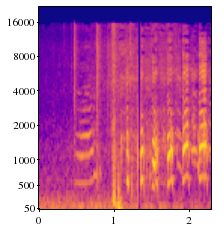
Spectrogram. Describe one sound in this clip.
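Water splashes as a person drops into shallow water.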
